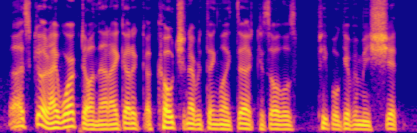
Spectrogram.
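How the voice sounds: Recorded dry and close with no echo, a man with a Boston accent talks at a very fast pace, his pitch fairly low with ordinary variation. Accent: East Coast, mild Boston.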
